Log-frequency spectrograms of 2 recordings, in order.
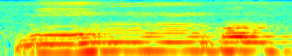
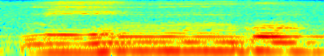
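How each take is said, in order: The two takes are said the same way.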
